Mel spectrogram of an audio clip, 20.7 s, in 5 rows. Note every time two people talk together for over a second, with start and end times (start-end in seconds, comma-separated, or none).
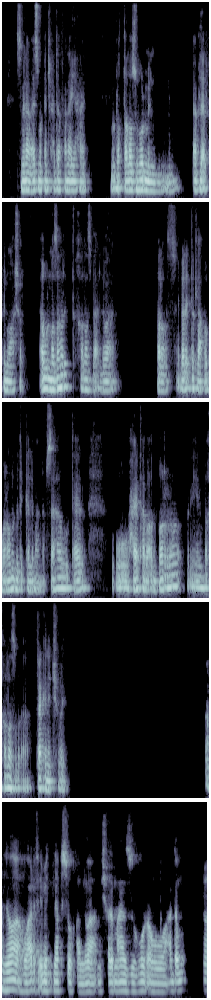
none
